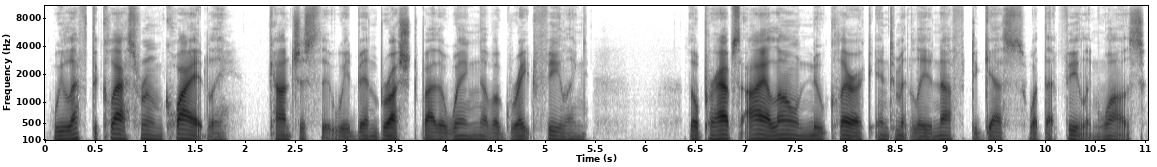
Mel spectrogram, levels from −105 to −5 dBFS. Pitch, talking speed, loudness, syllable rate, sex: 95 Hz, 175 wpm, -24 LUFS, 5.0 syllables/s, male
